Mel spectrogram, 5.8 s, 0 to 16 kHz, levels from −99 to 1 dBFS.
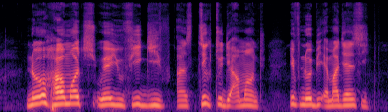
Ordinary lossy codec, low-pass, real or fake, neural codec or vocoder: none; 14.4 kHz; fake; vocoder, 44.1 kHz, 128 mel bands every 512 samples, BigVGAN v2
